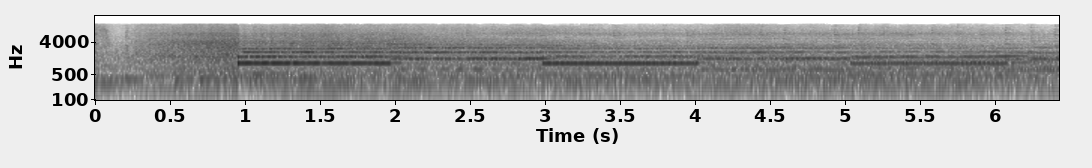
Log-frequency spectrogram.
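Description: Ambulance two-tone siren, alternating between a lower and a higher pitch about once a second, starting about a second in after a rising rush of noise.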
